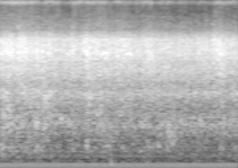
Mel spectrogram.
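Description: Steady splashing and running water as live fish are tipped from a plastic basin into a concrete pond, with water pouring in from an inflow pipe.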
